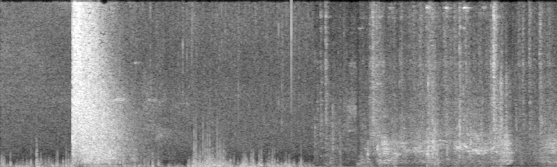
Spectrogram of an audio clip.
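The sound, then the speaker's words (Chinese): A Ukrainian Leopard tank's gun firing a single shot: a loud, broad blast near the start, followed by rumbling noise with voices talking. “Постріл!”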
